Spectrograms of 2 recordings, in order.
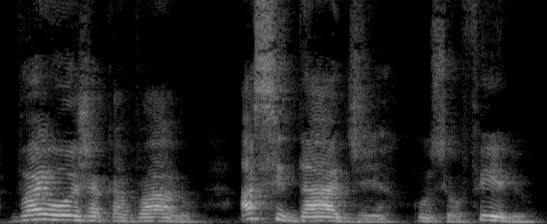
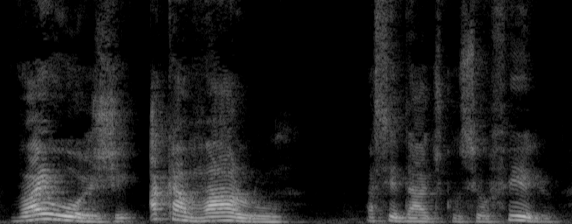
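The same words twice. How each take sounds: First: The word cidade carries the strongest stress. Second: The word cavalo carries the strongest stress. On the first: The question is about the destination. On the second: The question is about the means of travel.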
